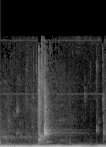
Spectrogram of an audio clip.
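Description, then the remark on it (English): Water runs steadily into a filling bathtub, nearly full, as a five-year-old child splashes playfully in it: a low, even rumble with a brief splashy burst partway through, with no voices. “I shout through the bathroom, from which I can still hear the sounds of playful splashing.”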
